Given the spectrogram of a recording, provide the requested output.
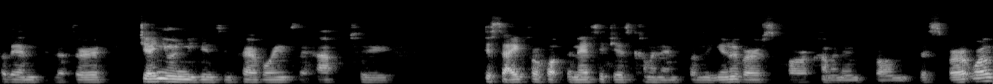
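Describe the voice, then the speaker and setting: Speaking in an Irish accent at a moderate pace, a man holds a medium pitch in a monotone, flat intonation. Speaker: tarot card reader. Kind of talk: live stream tarot reading. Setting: live stream. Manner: casual, chatty.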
